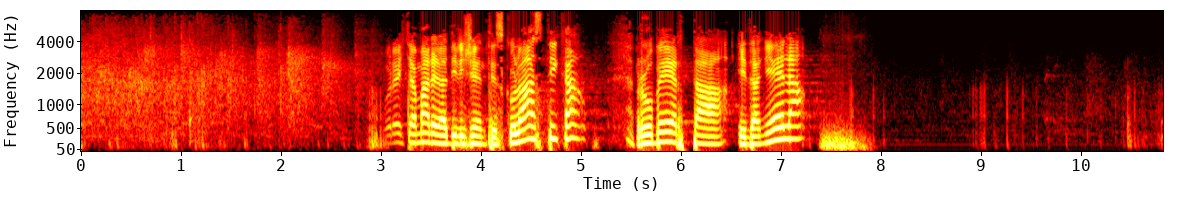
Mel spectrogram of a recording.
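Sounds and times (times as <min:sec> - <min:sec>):
audience applauding young women at a school event: 0:00.0 - 0:03.3
speech: 0:03.0 - 0:07.5.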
